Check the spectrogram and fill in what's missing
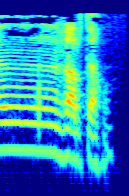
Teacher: فيعمل للهمزة الثانية إبدال ويشبعها مع المد الطويل · Term: الإبدال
